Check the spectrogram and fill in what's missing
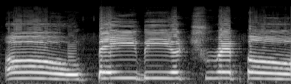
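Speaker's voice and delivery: loud high hype; excited shout. Real, not acted. Gamer celebrating a lucky find, loud excited. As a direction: yell it in triumph.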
